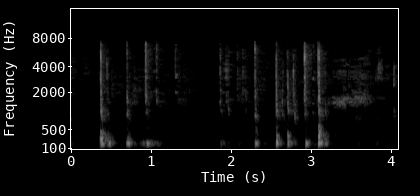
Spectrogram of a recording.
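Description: Rapid clicking keystrokes on a computer keyboard, tapped in two short bursts separated by a brief pause, close and fairly quiet.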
